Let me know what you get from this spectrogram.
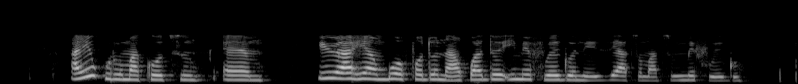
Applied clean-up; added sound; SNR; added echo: none; none; none; none.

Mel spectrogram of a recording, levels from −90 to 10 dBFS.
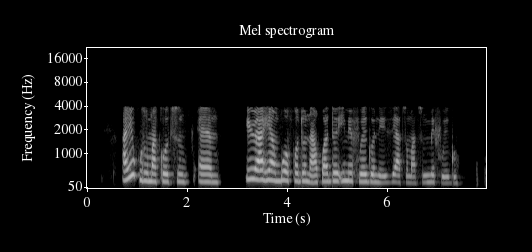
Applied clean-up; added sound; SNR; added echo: neural mask model Resemble Enhance denoiser.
